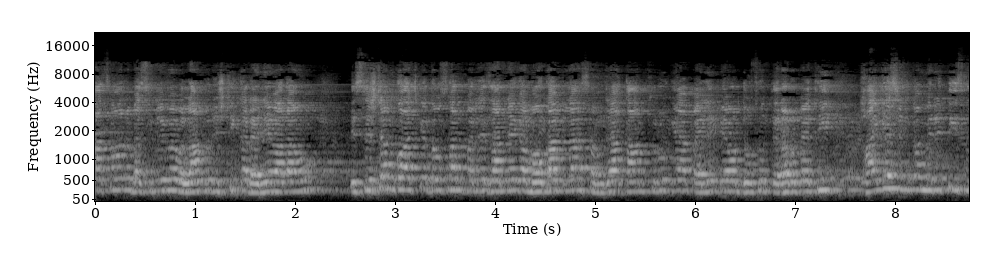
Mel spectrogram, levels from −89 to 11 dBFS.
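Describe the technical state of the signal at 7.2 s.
At 7.2 s the signal is intact, with no audible fault at that moment.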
